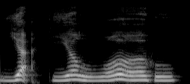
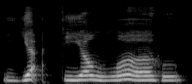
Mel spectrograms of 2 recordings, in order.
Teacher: before the letter lam in the word Allah, we have fatha. We will make it heavy.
